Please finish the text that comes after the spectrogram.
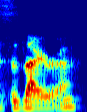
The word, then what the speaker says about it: Desira: How do you pronounce the S? Desira. Z or S? Yeah, Desira. Okay. Desira. I like it having, like, a Z pronunciation.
